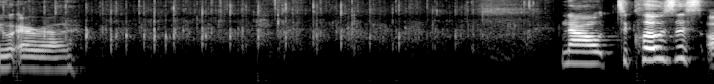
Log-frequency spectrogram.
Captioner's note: attendees clapping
